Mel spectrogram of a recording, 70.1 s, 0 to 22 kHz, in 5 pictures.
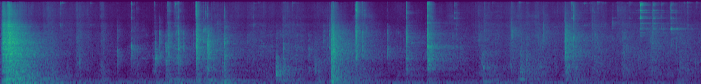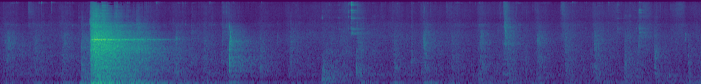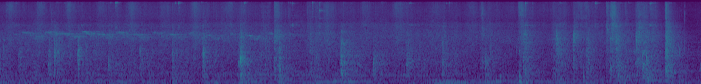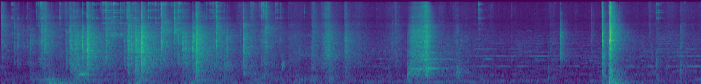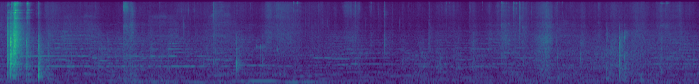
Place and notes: Ascolto il tuo cuore, città. I listen to your heart, city. Several Chapters **SCROLL DOWN FOR ALL RECORDINGS - “La flânerie après trois mois aux temps du COVID19”: Soundwalk
“La flânerie après trois mois aux temps du COVID19”: Soundwalk
Chapter CIII of Ascolto il tuo cuore, città. I listen to your heart, city
Wednesday, June 10th 2020. Walking in the movida district of San Salvario, Turin ninety-two days after (but day thirty-eight of Phase II and day twenty-five of Phase IIB and day nineteen of Phase IIC) of emergency disposition due to the epidemic of COVID19.
Start at 7:31 p.m., end at h. 8:47 p.m. duration of recording 38'23'', full duration 01:15:52 *
As binaural recording is suggested headphones listening.
The entire path is associated with a synchronized GPS track recorded in the (kml, gpx, kmz) files downloadable here:
This soundwalk follows in similar steps to exactly three months earlier, Tuesday, March 10, the first soundtrack of this series of recordings. I did the same route with a de-synchronization between the published audio and the time of the geotrack because:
